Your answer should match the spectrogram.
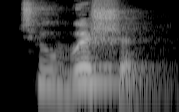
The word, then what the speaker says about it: tuition: But after that, it's not ishan, it's wishin, tuition. You have to put the w sound there, so tuition.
